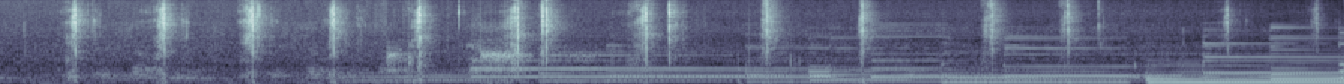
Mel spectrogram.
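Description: Scissors cutting short hair during a haircut: many crisp, evenly paced snips, with sustained musical tones underneath that thicken and grow louder toward the end.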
